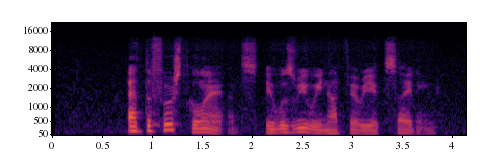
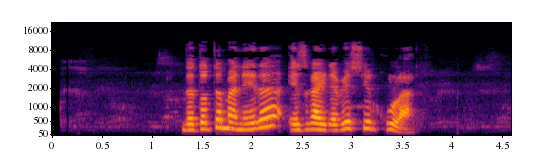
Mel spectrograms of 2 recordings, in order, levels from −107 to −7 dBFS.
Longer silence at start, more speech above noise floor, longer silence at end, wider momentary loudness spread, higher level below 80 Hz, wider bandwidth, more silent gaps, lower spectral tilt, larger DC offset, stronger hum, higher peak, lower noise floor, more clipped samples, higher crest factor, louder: second, 0.75 s vs 1.3 s; second, 31 dB vs 40 dB; second, 0.35 s vs 1 s; first, 9 LU vs 6 LU; about the same, -86 dBFS vs -84 dBFS; first, 13.5 kHz vs 11 kHz; neither; about the same, -4.5 dB/octave vs -5 dB/octave; neither; neither; second, -30 dBFS vs -10 dBFS; first, -83 dBFS vs -68 dBFS; neither; about the same, 24 dB vs 20 dB; second, -52 LUFS vs -28 LUFS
